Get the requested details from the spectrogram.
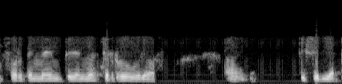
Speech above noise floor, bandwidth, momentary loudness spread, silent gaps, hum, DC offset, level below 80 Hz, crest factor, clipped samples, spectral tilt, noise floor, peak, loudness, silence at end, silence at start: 25 dB; 4.1 kHz; 11 LU; none; 50 Hz at -55 dBFS; under 0.1%; -60 dBFS; 16 dB; under 0.1%; -9.5 dB/octave; -40 dBFS; 0 dBFS; -16 LUFS; 0.05 s; 0 s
